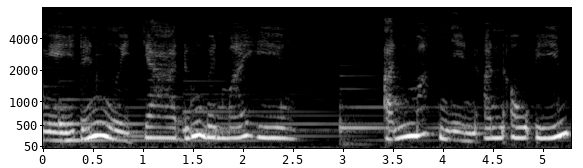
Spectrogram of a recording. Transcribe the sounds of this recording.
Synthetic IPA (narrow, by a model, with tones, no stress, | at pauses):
ŋḭ˧˨ɗe˨˦nŋɨ˨˩əjt͡ɕaː˧ɗɨ˨˦ŋɓe˧nmaː˨˦jɦi˧əŋ | ʔa˨˦jŋ̟ma˦˥t̚ɲi˨˩nʔa˧jŋ̟ʔə˧wʔi˨˦əm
